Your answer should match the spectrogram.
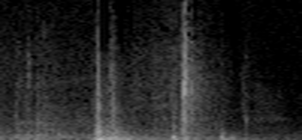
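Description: Thumps of a podium gooseneck microphone being handled: two sharp knocks about half a second apart, then a softer one.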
